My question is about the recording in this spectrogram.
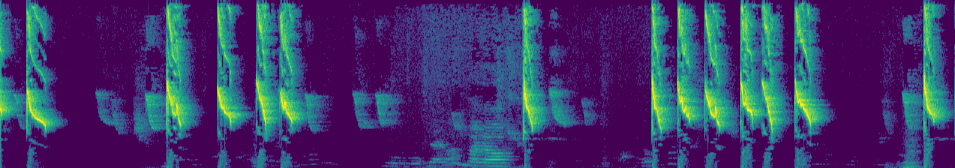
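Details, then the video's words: Oriental white-eye singing ngalas: rapid series of shrill, falling chirps in bursts, interrupted midway by a short stretch of human speech. "Suara Bikin Pleci Gacor Ngalas Dengan Burung Pleci Gacor NGALAS INI"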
